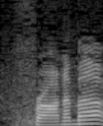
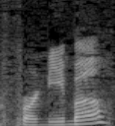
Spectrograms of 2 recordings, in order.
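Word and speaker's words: Phronima: favorite mid water organism is Franta ma or fern EEMA depending on how you want to pronounce it which is a transparent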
